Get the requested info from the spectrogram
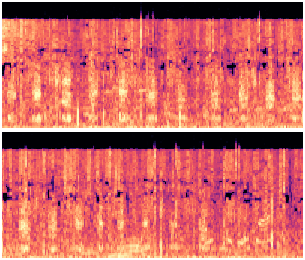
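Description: Bull terrier panting steadily on a walk, about two to three breaths a second.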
